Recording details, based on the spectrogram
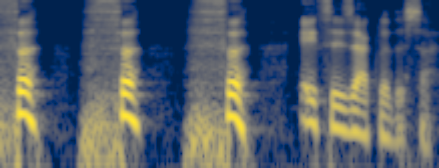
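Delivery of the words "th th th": "th, th, th" as separate loud bursts; isolated lisped "th" sounds, evenly spaced; repeated TH sound. Shown as a demonstration. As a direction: demonstrate "th" three times, spaced apart. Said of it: "the sound is exactly the same in phonetic English".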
